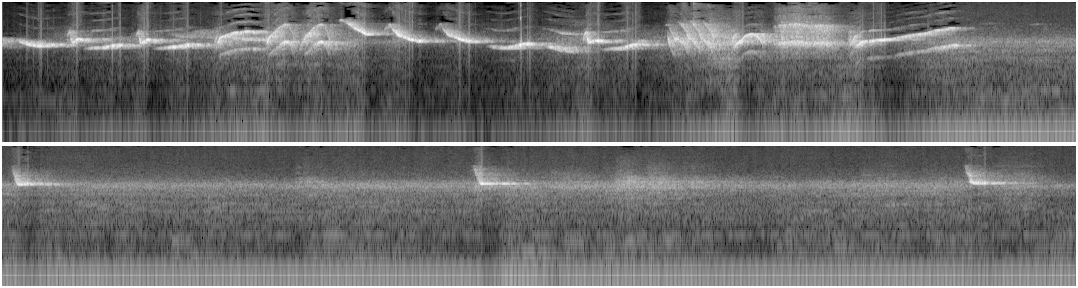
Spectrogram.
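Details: Chestnut-bellied seed finch in praia song: a dense burst of quick, bright, downslurred whistles for about four seconds, then single sharp whistled notes spaced well apart over a steady low hum.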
